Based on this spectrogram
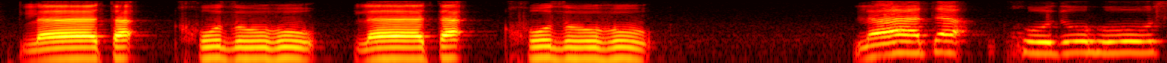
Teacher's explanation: سكن الهمزة سكون محض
